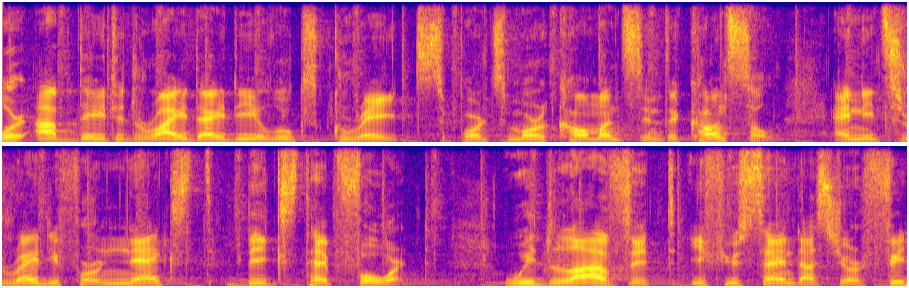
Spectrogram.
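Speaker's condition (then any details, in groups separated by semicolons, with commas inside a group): No condition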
